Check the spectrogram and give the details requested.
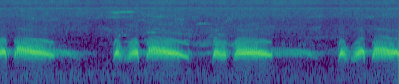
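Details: Dove in the sai muang song style for decoy trapping, delivering four rapid phrases, each of two clipped notes and a sustained downward-sliding coo, loud and clear.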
